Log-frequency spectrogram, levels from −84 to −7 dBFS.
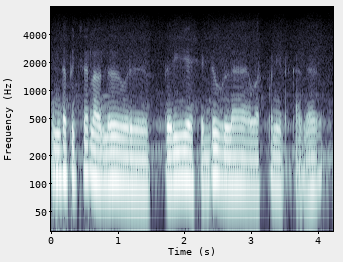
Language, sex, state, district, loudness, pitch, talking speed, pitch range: Tamil, male, Tamil Nadu, Namakkal, -14 LUFS, 105 Hz, 125 wpm, 95-115 Hz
